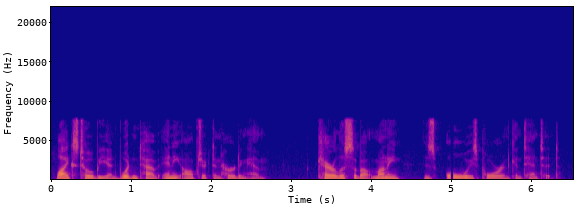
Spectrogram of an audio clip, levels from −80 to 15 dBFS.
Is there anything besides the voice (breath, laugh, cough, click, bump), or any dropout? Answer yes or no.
yes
